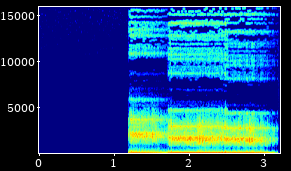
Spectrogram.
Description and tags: guacamolly pan bass combo
Reverse, pitch drop, version of _pan_bass. Notes... high to low. Not as much pan.
bass, grind, low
